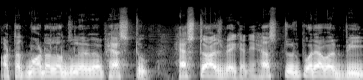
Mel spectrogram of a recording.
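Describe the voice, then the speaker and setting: A man teaching English grammar, repeating words slowly as he writes them out. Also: medium pitch, fairly even intonation, a little mellow. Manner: slow, repeats words while writing them out. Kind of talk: slow classroom explanation while writing. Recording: dull lo-fi audio.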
